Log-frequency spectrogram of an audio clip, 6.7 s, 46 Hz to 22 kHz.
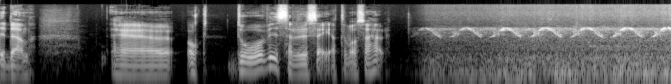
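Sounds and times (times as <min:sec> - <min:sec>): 
speech: 0:00.0 - 0:04.6
common blackbird imitating a car alarm in Gothenburg: 0:04.2 - 0:06.7
low rumble of traffic in Gothenburg: 0:04.2 - 0:06.7.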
